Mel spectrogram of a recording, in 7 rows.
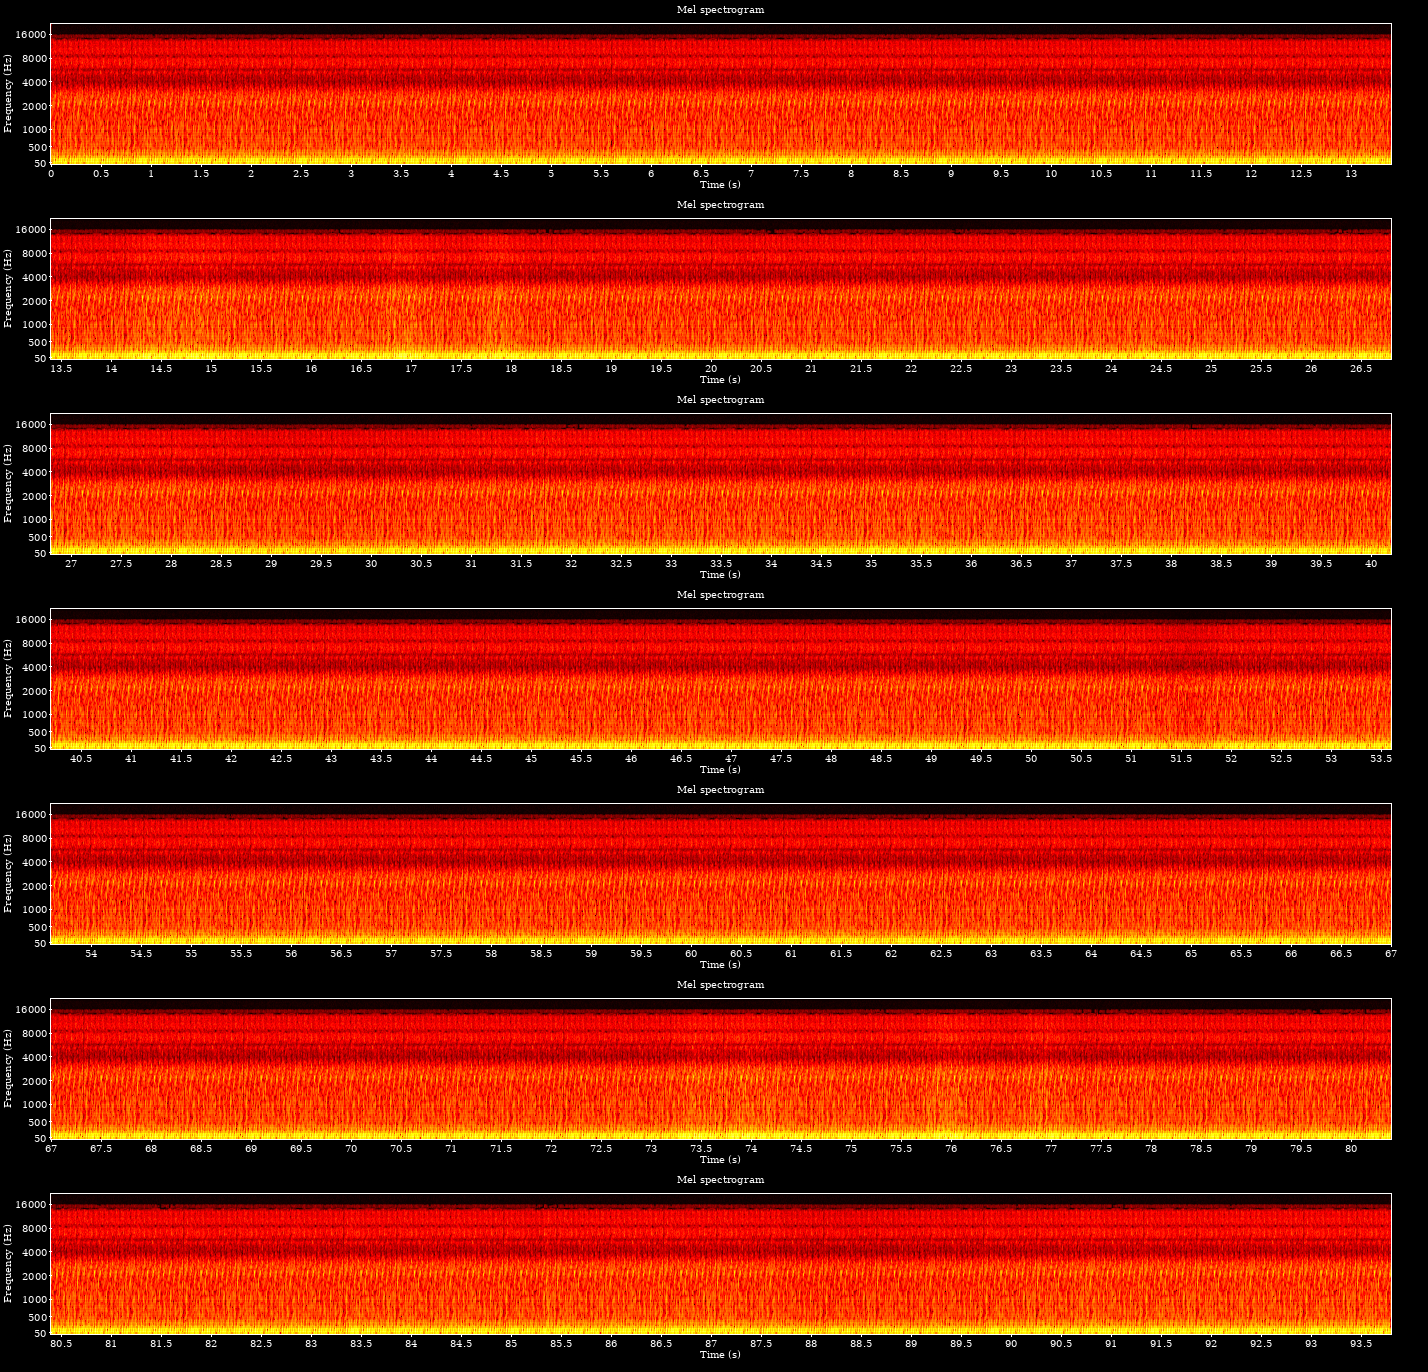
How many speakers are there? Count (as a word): zero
